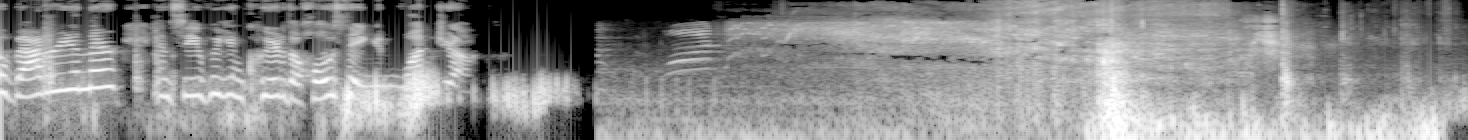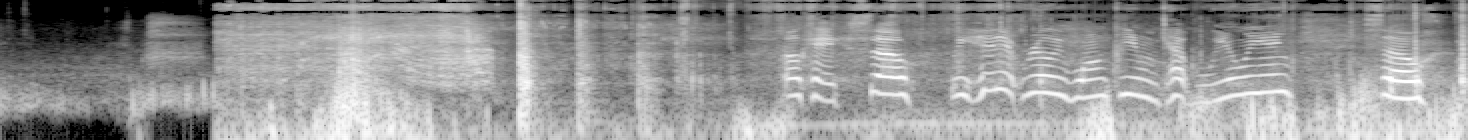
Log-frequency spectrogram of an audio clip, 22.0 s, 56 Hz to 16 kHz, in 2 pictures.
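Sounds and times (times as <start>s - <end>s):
electric motor whining: 5.4s - 9.7s, 12.6s - 14.9s.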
